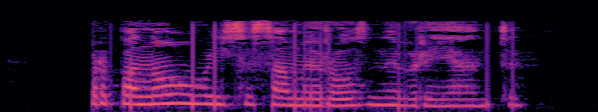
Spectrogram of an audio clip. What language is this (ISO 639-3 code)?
bel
